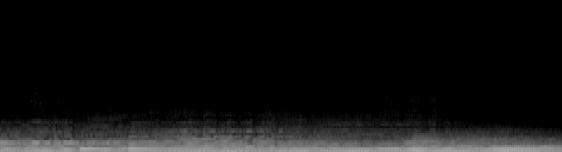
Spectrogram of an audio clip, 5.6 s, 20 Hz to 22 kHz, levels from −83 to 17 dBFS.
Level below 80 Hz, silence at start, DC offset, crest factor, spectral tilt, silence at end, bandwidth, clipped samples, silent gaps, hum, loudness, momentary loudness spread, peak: -50 dBFS; 0 s; under 0.1%; 14 dB; -10.5 dB/octave; 0 s; 4.8 kHz; under 0.1%; none; none; -24 LUFS; 3 LU; -10 dBFS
